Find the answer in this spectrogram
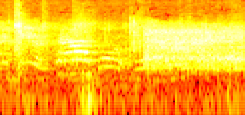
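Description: A child's voice briefly, then a steady hiss lasting just over a second.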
